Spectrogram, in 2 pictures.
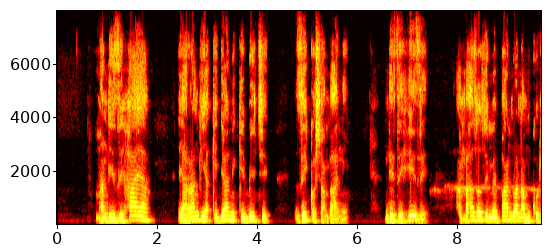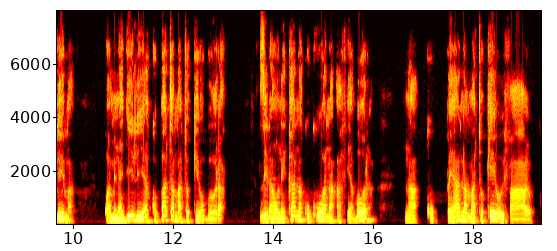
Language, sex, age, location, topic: Swahili, male, 18-24, Kisumu, agriculture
